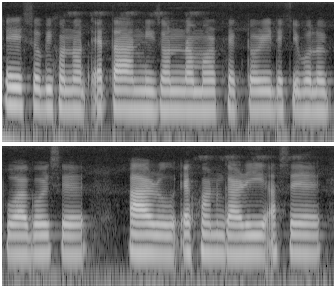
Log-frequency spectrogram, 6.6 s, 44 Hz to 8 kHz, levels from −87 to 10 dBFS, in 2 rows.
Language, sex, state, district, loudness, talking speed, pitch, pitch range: Assamese, male, Assam, Sonitpur, -18 LUFS, 115 wpm, 145 Hz, 145-150 Hz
